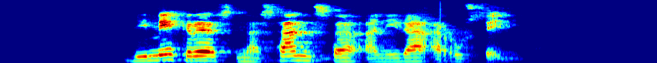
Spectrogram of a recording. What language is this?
Catalan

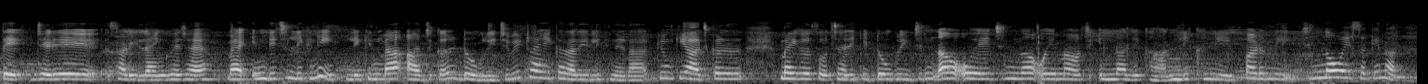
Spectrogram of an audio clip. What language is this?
Dogri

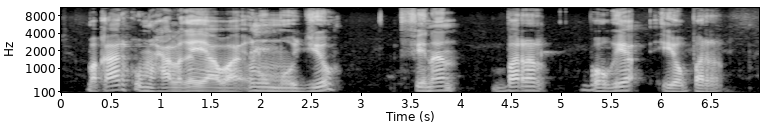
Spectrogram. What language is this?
Somali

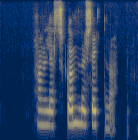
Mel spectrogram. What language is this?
Icelandic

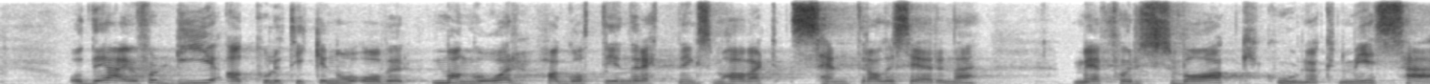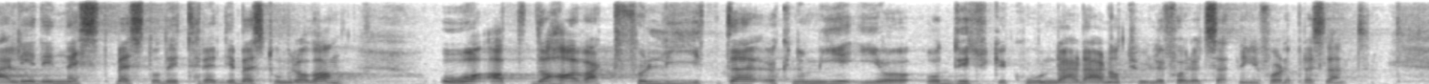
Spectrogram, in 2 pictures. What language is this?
Norwegian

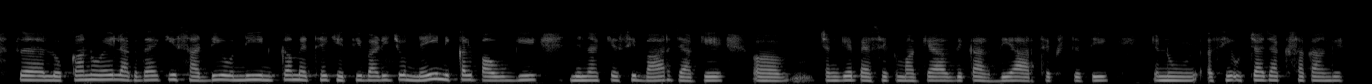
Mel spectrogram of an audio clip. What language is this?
Punjabi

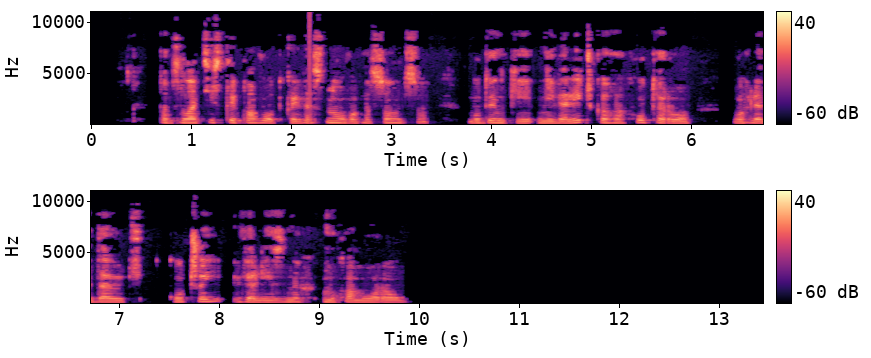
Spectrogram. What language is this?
Belarusian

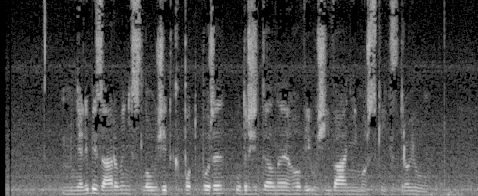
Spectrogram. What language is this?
Czech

